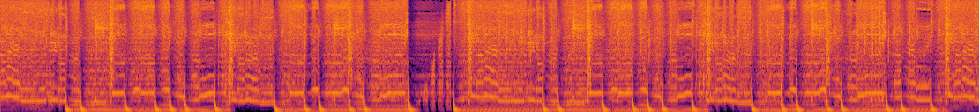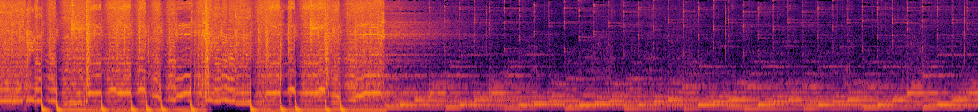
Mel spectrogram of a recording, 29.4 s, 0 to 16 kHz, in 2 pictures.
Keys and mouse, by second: 1.7 middle drag, 2.0 shift+d, 2.9-4.1 drag, 4.2-5.6 middle drag, 5.6 g, 6.0-6.4 drag, 6.5 ctrl+s, 7.1-7.5 drag, 7.6 shift+a, 10.4 middle click, 11.3-12.9 drag, 13.7 middle click, 14.9 click, 15.7 middle click, 18.0-18.4 middle drag, 19.0 click, 19.6 s, 21.5 click, 21.7 middle drag, 22.1 ctrl+s, 22.6 h, 23.3 shift+drag, 24.9 click.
